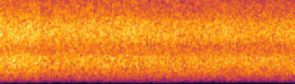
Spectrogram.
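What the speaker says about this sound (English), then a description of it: "you can see the speed of the water gushing past" Fast mountain stream water gushing past beside a trail to Lake Narda Devi in Sharda, Azad Kashmir, a steady, loud, close broadband rush that fills the whole clip without a break.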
